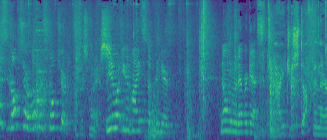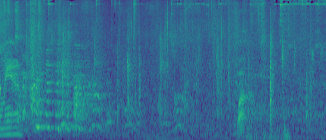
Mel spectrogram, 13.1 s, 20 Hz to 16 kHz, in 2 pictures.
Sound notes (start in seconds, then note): 7.1 laughter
